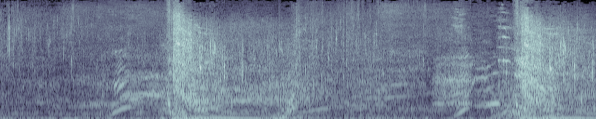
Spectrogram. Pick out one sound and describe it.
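Zombies snarl and groan nearby.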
